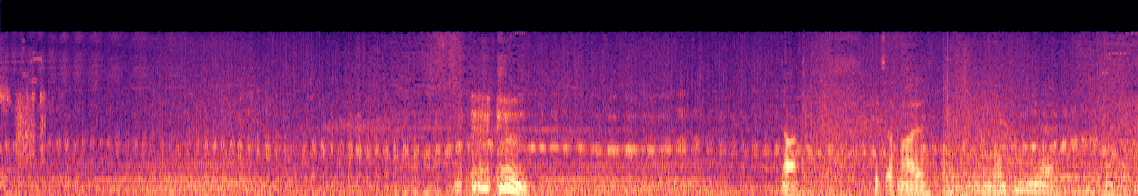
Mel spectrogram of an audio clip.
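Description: A hover bike engine hums steadily as it speeds along.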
